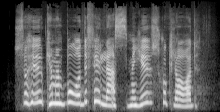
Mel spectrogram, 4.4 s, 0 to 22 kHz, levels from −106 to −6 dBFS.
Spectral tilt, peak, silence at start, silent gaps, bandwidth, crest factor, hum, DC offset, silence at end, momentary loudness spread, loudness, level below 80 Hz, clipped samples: -2 dB/octave; 0 dBFS; 0.3 s; none; 17 kHz; 20 dB; none; under 0.1%; 0.45 s; 9 LU; -20 LUFS; -80 dBFS; under 0.1%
